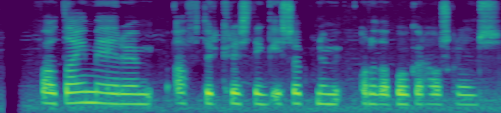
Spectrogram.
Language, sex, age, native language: Icelandic, female, 18-19, Icelandic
